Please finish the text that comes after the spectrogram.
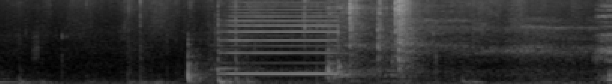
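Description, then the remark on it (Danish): A phone line's ringback tone sounds once, a steady buzzy beep lasting about a second, preceded by a click and followed by some faint handling noise. No one speaks. “Jeg ringer nu.”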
